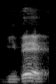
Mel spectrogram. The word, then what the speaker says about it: Vivek: I'm Vivek, and I think Ramaswamy likes to call it Vivek, which is the correct pronunciation, but it's nice to say Vivek. That's how I like it.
